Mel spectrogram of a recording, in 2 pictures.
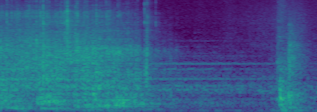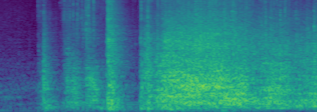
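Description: Small die-cast toy vehicles handled on a hard play board: a cluster of sharp clicks and clacks as they are set down, then a loud, steady rolling whir of toy wheels pushed along the surface in the second half.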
